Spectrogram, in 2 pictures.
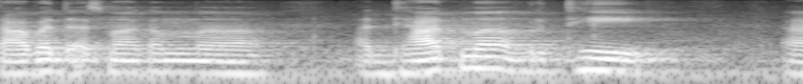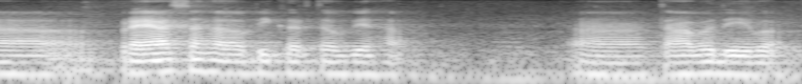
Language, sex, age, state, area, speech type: Sanskrit, male, 30-45, Uttar Pradesh, urban, spontaneous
